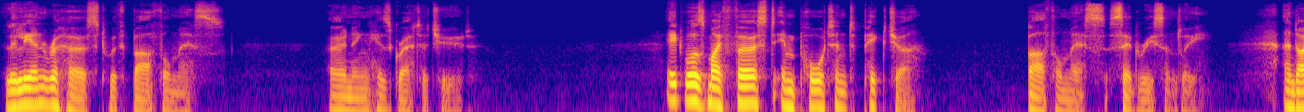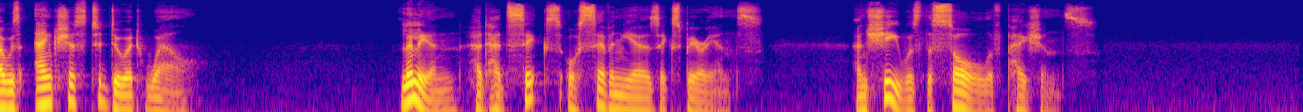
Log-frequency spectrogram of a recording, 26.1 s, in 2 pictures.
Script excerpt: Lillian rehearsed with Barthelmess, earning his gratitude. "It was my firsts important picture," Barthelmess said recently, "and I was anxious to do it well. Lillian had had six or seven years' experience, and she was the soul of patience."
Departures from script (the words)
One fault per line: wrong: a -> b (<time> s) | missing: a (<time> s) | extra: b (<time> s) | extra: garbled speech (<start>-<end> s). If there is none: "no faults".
wrong: firsts -> first (7.2 s)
